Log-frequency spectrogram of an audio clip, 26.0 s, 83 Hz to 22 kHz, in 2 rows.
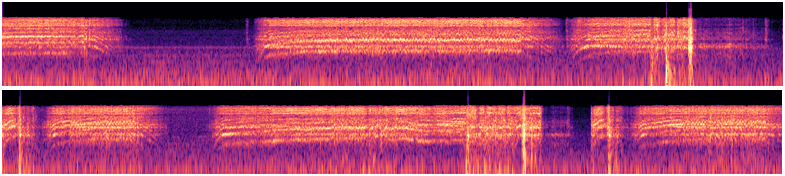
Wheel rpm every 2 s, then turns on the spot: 150, 0, 130, 190, 100, 150, 60, 120, 130, 190, 160, 90, 160.
none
